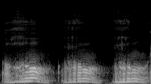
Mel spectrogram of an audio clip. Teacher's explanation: the R in French is actually made in the back of your throat.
